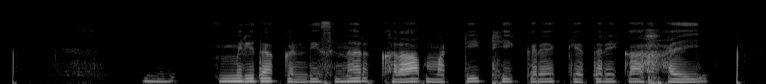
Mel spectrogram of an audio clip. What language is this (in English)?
Magahi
